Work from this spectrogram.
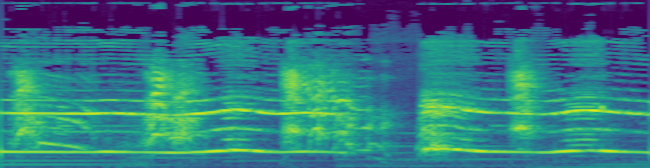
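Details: Malamute and husky howling while left at home alone for the first time: steady drawn-out tones with slurred, quavering rises and falls, two voices interweaving, a short lull, then another burst.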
